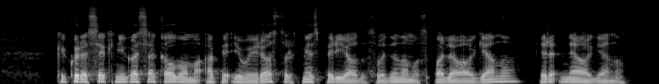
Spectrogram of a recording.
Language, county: Lithuanian, Kaunas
